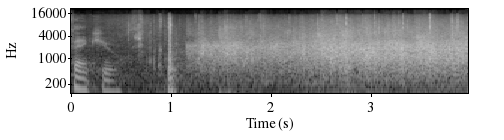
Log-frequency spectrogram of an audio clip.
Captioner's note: audience applauding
